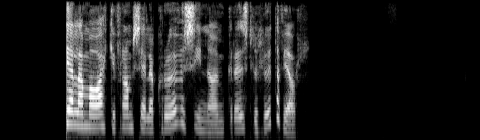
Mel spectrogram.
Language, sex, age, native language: Icelandic, female, 50-59, Icelandic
